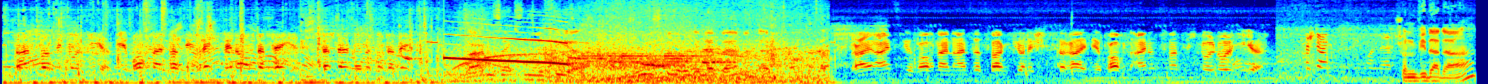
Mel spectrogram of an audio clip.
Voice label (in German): Div Funkstimmen; The Wire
